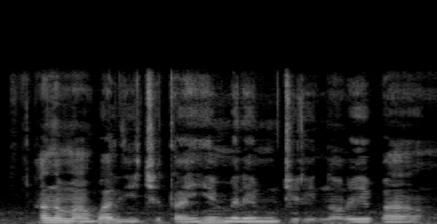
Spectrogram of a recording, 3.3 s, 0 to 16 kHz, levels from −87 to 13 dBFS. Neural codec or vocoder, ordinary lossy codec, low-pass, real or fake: none; none; 10.8 kHz; real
